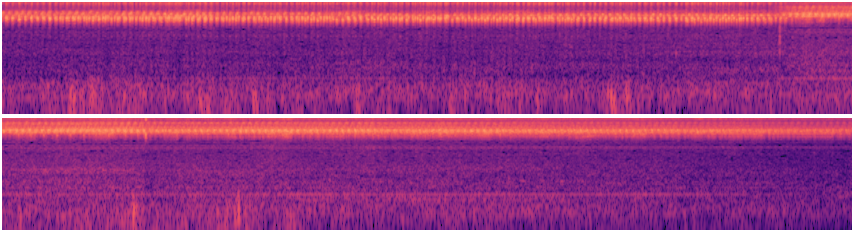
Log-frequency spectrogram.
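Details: A large brown cicada in a park cherry tree sings a continuous, harsh, sizzling drone, high and hissing like frying oil, shifting slightly and growing fuller, with a faint low hum behind.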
